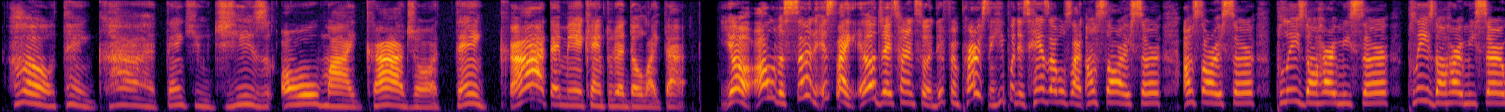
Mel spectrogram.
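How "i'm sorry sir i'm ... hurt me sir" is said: play-acted scared, childlike pleading like a little kid. Retelling how a man begged an armed host: imitating a scared childlike plea. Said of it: "His whole voice changed".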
